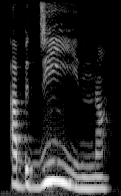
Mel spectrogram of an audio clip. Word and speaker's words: Aberdeen: p preposition not stressed abedin abedin is a british city as well so it is stressed on jean the primary stress on dean and we have a secondary stress on the first syllable r is not stressed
